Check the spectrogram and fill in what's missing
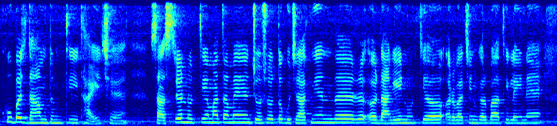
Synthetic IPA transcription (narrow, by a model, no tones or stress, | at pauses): kʰubəd͡ʒd̪ʱamd̪ʱumt̪it̪ʰajt͡ʃʰe | sast̪ɾijənɾut̪jəmãt̪əmed͡ʒoʃot̪oɡʊd͡ʒɾat̪niənd̪əɾɖãŋɡinut̪jəəɾʋat͡ʃinɡəɾbat̪ʰiləine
